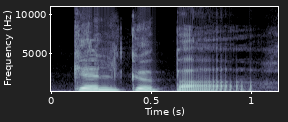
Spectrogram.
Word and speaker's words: quelque part: Quelque part. Don't pronounce the final T.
